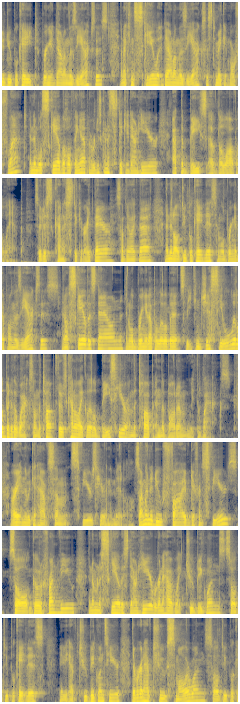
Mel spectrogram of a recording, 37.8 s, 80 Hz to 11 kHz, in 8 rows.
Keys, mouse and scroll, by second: 0.6 z, 1.8 click, 2.4 s, 2.8 z, 5.1 click, 5.2 s, 5.7 click, 5.9 scroll down 1, 6.0-7.5 shift+middle drag, 6.2-7.0 shift+scroll up 1, 6.3-7.0 typing, 6.9 click, 8.0 click, 8.1 typing, 8.9 drag, 9.2-9.5 middle drag, 9.6-10.3 typing, 9.8-10.5 drag, 9.9-11.4 scroll down 1, 10.5 middle click, 11.3-13.2 typing, 11.4 middle drag, 12.0 shift+middle drag, 12.0-12.7 shift+scroll down 1, 12.7-13.2 scroll up 1, 13.7 shift+middle click, 14.1-16.5 shift+scroll up 1, 14.2 middle click, 14.2 typing, 15.1 click, 15.3 ctrl+s, 16.5 click, 16.6-18.7 typing, 17.0 click, 17.2-17.5 scroll down 1, 17.5-18.4 scroll up 1, 18.3 drag, 18.4-20.1 middle drag, 18.5 scroll down 1, 19.1-19.9 scroll down 1, 20.1 typing, 21.4-23.7 shift+scroll up 1, 22.2-22.7 typing, 24.1-24.5 scroll down 1, 25.1-27.2 shift+scroll up 2, 26.6-27.9 shift+middle drag, 27.2-27.9 shift+scroll up 1, 28.9 KP_1, 30.3-32.4 typing, 30.9 click, 31.5 click, 31.8 click, 32.2 click, 33.3 drag, 34.0 g, 34.3 click, 34.9 shift+middle click, 35.2-37.5 typing, 35.7 click, 36.5 click, 36.8 click, 37.2 click.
